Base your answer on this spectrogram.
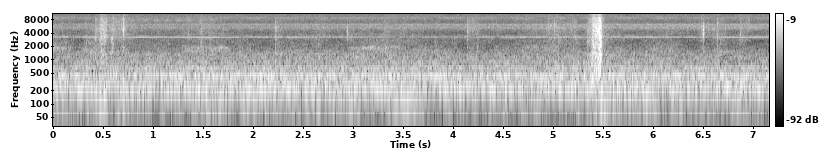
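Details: Honey bees hum steadily in a low, layered drone while honey is being collected, with a faint high steady tone above and a few sharp clicks and one loud knock partway through.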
